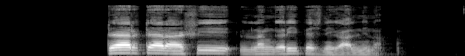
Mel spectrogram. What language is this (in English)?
Torwali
